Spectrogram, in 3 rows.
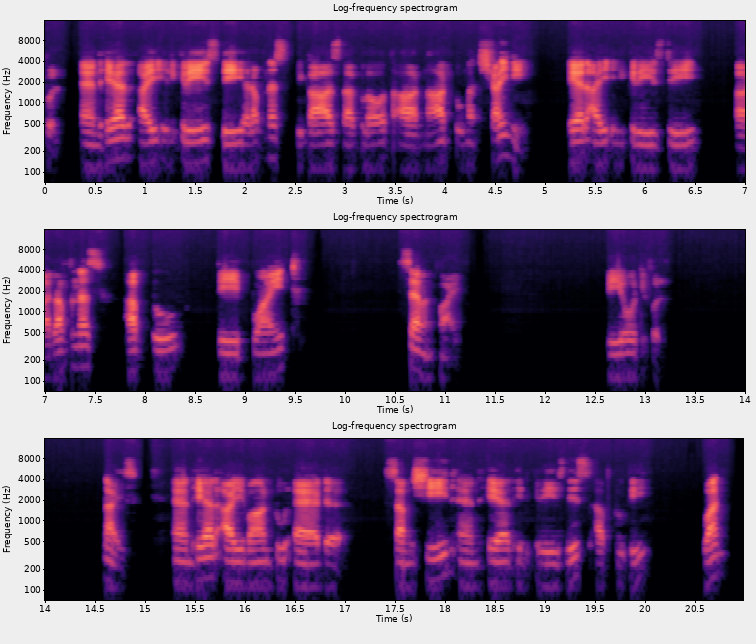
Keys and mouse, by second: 1.3 click, 6.0 click, 6.3-7.6 middle drag, 7.7-11.2 middle drag, 13.8 middle click, 17.2 middle click, 18.6 middle click, 19.2 click.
